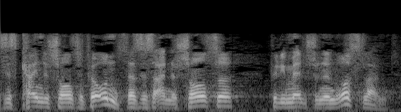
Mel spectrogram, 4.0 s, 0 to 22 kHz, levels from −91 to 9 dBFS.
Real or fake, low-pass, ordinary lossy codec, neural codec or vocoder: real; 7.2 kHz; AAC, 48 kbps; none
